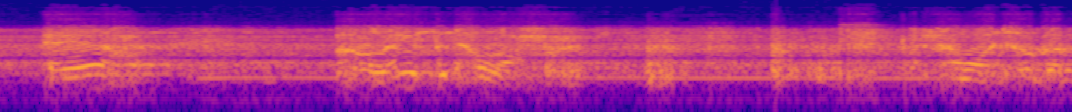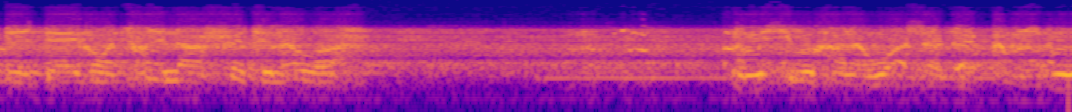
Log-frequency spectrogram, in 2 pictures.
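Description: Voices coming over a two-way radio channel, thin-sounding and garbled so the words can't be made out, with a steady faint tone running underneath. The voices pause briefly about a second in and again near the end.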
